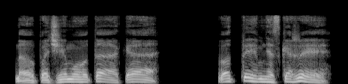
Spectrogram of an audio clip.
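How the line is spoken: Emperor wailing. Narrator (Russian): взвыл император

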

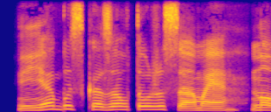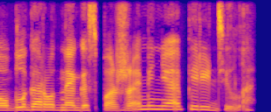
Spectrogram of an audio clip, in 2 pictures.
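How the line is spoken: Short chuckle. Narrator (Russian): хохотнул Тиньмо

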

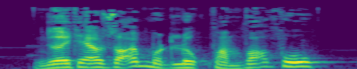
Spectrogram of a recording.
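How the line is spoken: Angry. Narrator (Vietnamese): Thống lĩnh cấm quân tức giận

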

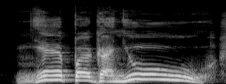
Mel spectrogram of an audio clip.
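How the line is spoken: Roaring at full voice. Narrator (Russian): взревел паша изо всей силы своего голоса

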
